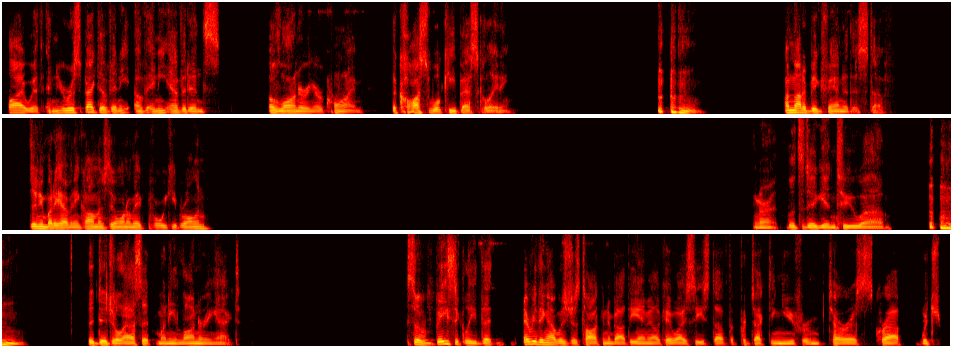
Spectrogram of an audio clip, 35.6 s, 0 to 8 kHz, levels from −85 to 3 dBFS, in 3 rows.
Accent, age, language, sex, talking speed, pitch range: American, 40-59, English, male, 115 wpm, 105-130 Hz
